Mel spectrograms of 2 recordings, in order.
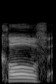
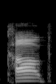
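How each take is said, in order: First: The name ends with a v sound. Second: The name ends with a b sound. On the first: The speaker calls it right. "so it's Cove" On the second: The speaker calls it wrong. "probably the most uh, mispronounced uh, town in Ireland itself, often called Cobb"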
